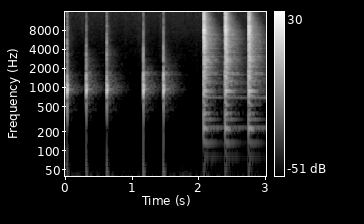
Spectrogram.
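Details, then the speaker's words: Old aftermarket car muffler knocked by hand: dull taps, then tinny rattly ringing knocks with a buzz; something loose inside vibrating, which caused a rattle at certain RPM on decel and throttle-up; being replaced with a Vibrant Ultra Quiet resonator. "If you listen closely, when I knock on the muffler, you'll hear like a tingy, rattly sound."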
